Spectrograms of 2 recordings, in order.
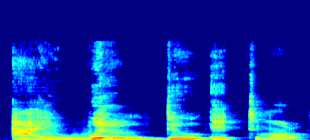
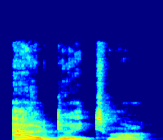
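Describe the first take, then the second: First: The word will is said in full, emphasized. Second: The word will is shortened to a light L sound. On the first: The speaker calls it wrong. "Not I will do it tomorrow" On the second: The speaker calls it right. "They will say you'll do it tomorrow"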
